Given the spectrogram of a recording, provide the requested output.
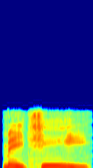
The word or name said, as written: metis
